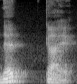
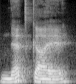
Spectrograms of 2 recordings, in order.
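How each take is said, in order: First: The t sound is stopped without release. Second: The t sound is popped open audibly. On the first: The speaker calls it right. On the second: The speaker calls it wrong. "It wouldn't be"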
